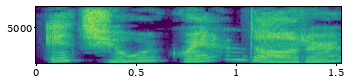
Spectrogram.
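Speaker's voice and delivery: high, slow put-on girlish voice; the wolf sweetly pretending to be the girl; wolf disguising his voice as the little girl; wolf faking a girl.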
